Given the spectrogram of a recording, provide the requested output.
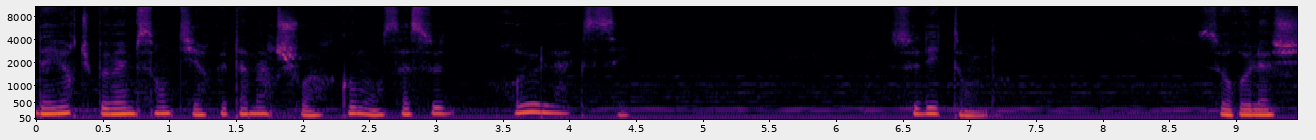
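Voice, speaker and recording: Over music in the background, a woman speaks in a calm tone at a very slow pace with long, frequent pauses. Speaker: meditation guide. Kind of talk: guided meditation. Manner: slow, calm.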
